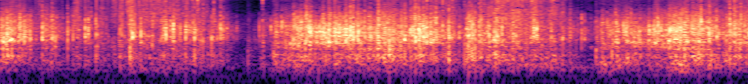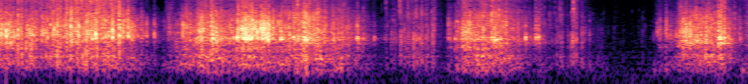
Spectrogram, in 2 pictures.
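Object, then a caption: Chalk sticks poured onto a heap. Solid white chalk sticks are poured from the hands onto a pile of white chalk pieces, then fingers rummage through the heap and grip pieces. This produces dense bursts of dry, bright clicking and crackling that come in waves separated by brief quieter gaps.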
